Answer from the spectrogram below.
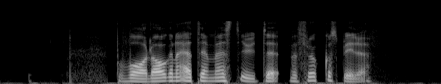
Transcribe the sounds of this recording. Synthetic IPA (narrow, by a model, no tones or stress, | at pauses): pʰɔvɑːɖɑːɡaɳaʔɛ̰ːt̪əjamɛst̪ʉ̟ːt̪ə̰mɛnfɾɵkːɔst̪̚blḭːɖɛ̰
